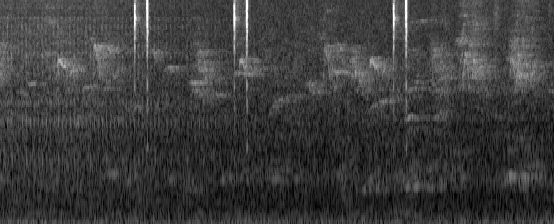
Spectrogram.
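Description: Short interface clicks tick quickly.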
